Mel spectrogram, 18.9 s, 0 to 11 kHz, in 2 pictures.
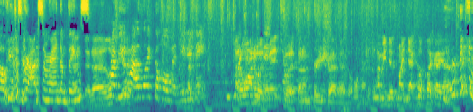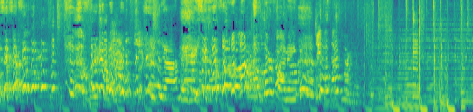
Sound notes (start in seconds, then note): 9.5 all laughing; 16.3 upbeat music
